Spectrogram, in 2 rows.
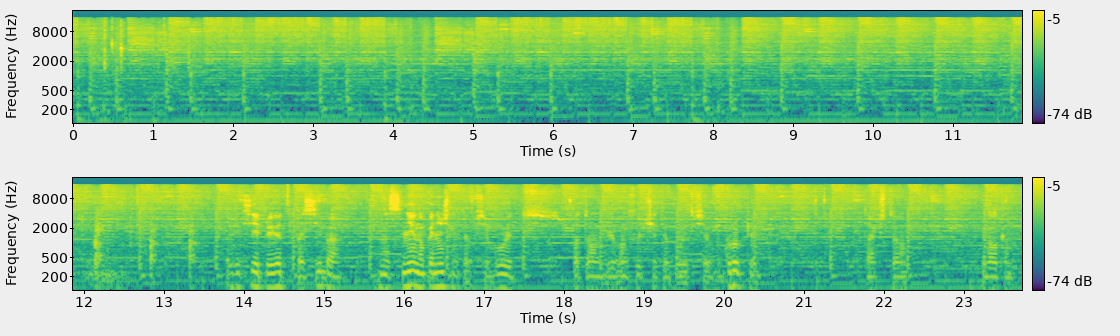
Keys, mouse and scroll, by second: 16.8-19.4 drag, 19.4-20.3 scroll up 1, 21.1 click, 21.7-22.3 scroll down 1, 23.5-23.7 drag.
